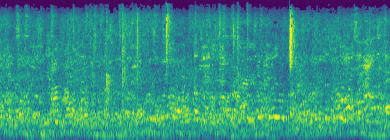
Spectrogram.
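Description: A crowd chatters and cheers in an echoing hall.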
